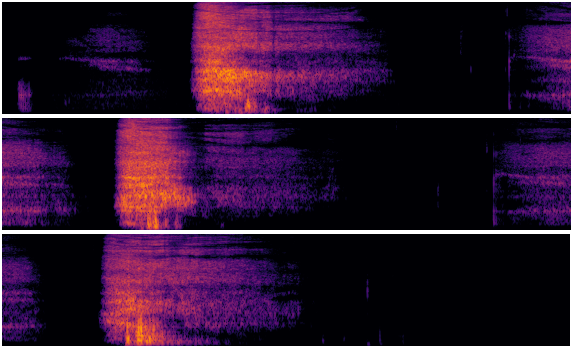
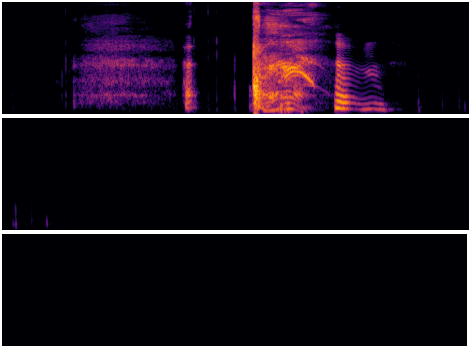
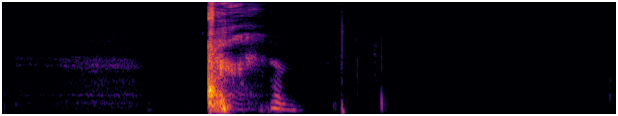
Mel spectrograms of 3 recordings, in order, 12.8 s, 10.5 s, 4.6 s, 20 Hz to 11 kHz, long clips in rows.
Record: {"exhalation_length": "12.8 s", "exhalation_amplitude": 28016, "exhalation_signal_mean_std_ratio": 0.31, "cough_length": "10.5 s", "cough_amplitude": 32768, "cough_signal_mean_std_ratio": 0.18, "three_cough_length": "4.6 s", "three_cough_amplitude": 32768, "three_cough_signal_mean_std_ratio": 0.16, "survey_phase": "beta (2021-08-13 to 2022-03-07)", "age": "45-64", "gender": "Female", "wearing_mask": "No", "symptom_none": true, "smoker_status": "Never smoked", "respiratory_condition_asthma": false, "respiratory_condition_other": false, "recruitment_source": "REACT", "submission_delay": "2 days", "covid_test_result": "Negative", "covid_test_method": "RT-qPCR"}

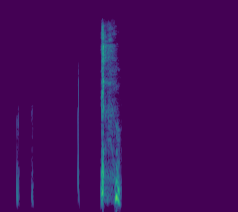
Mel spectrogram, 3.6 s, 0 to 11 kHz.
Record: {"cough_length": "3.6 s", "cough_amplitude": 28637, "cough_signal_mean_std_ratio": 0.15, "survey_phase": "beta (2021-08-13 to 2022-03-07)", "age": "45-64", "gender": "Female", "wearing_mask": "No", "symptom_cough_any": true, "symptom_new_continuous_cough": true, "symptom_sore_throat": true, "symptom_abdominal_pain": true, "symptom_headache": true, "symptom_onset": "4 days", "smoker_status": "Never smoked", "respiratory_condition_asthma": false, "respiratory_condition_other": false, "recruitment_source": "Test and Trace", "submission_delay": "1 day", "covid_test_result": "Positive", "covid_test_method": "RT-qPCR"}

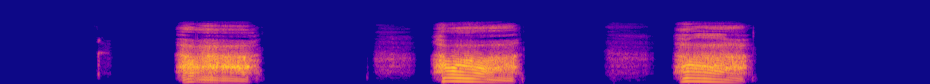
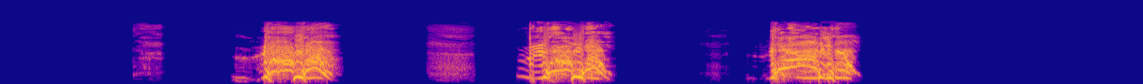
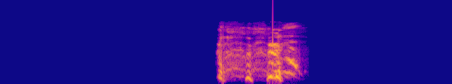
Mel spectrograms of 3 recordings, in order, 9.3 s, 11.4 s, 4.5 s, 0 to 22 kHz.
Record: {"exhalation_length": "9.3 s", "exhalation_amplitude": 29701, "exhalation_signal_mean_std_ratio": 0.41, "three_cough_length": "11.4 s", "three_cough_amplitude": 32767, "three_cough_signal_mean_std_ratio": 0.4, "cough_length": "4.5 s", "cough_amplitude": 27199, "cough_signal_mean_std_ratio": 0.25, "survey_phase": "beta (2021-08-13 to 2022-03-07)", "age": "65+", "gender": "Male", "wearing_mask": "No", "symptom_cough_any": true, "symptom_runny_or_blocked_nose": true, "symptom_sore_throat": true, "symptom_fatigue": true, "symptom_onset": "4 days", "smoker_status": "Never smoked", "respiratory_condition_asthma": false, "respiratory_condition_other": false, "recruitment_source": "Test and Trace", "submission_delay": "3 days", "covid_test_result": "Positive", "covid_test_method": "RT-qPCR", "covid_ct_value": 15.1, "covid_ct_gene": "ORF1ab gene", "covid_ct_mean": 15.4, "covid_viral_load": "9000000 copies/ml", "covid_viral_load_category": "High viral load (>1M copies/ml)"}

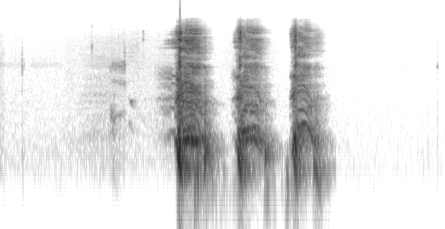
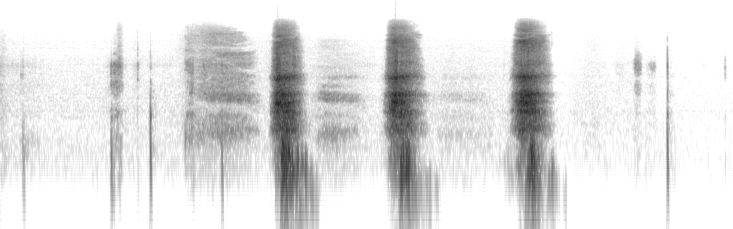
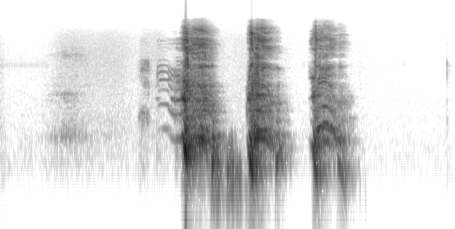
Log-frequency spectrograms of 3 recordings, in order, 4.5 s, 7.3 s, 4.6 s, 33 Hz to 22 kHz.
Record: {"cough_length": "4.5 s", "cough_amplitude": 32219, "cough_signal_mean_std_ratio": 0.3, "exhalation_length": "7.3 s", "exhalation_amplitude": 27764, "exhalation_signal_mean_std_ratio": 0.26, "three_cough_length": "4.6 s", "three_cough_amplitude": 32548, "three_cough_signal_mean_std_ratio": 0.31, "survey_phase": "beta (2021-08-13 to 2022-03-07)", "age": "45-64", "gender": "Male", "wearing_mask": "No", "symptom_cough_any": true, "symptom_new_continuous_cough": true, "symptom_runny_or_blocked_nose": true, "symptom_headache": true, "symptom_other": true, "symptom_onset": "2 days", "smoker_status": "Never smoked", "respiratory_condition_asthma": false, "respiratory_condition_other": false, "recruitment_source": "Test and Trace", "submission_delay": "1 day", "covid_test_result": "Positive", "covid_test_method": "RT-qPCR", "covid_ct_value": 27.4, "covid_ct_gene": "ORF1ab gene"}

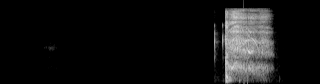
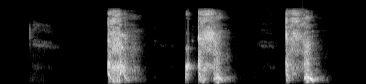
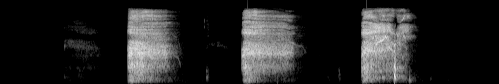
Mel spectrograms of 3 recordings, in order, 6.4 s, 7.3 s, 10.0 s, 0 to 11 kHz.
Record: {"cough_length": "6.4 s", "cough_amplitude": 32618, "cough_signal_mean_std_ratio": 0.28, "three_cough_length": "7.3 s", "three_cough_amplitude": 32767, "three_cough_signal_mean_std_ratio": 0.38, "exhalation_length": "10.0 s", "exhalation_amplitude": 31068, "exhalation_signal_mean_std_ratio": 0.4, "survey_phase": "beta (2021-08-13 to 2022-03-07)", "age": "65+", "gender": "Female", "wearing_mask": "No", "symptom_cough_any": true, "smoker_status": "Never smoked", "respiratory_condition_asthma": false, "respiratory_condition_other": false, "recruitment_source": "REACT", "submission_delay": "1 day", "covid_test_result": "Negative", "covid_test_method": "RT-qPCR"}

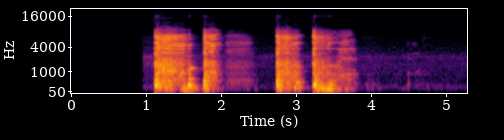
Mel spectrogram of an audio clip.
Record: {"three_cough_length": "5.3 s", "three_cough_amplitude": 28463, "three_cough_signal_mean_std_ratio": 0.37, "survey_phase": "alpha (2021-03-01 to 2021-08-12)", "age": "18-44", "gender": "Male", "wearing_mask": "No", "symptom_cough_any": true, "symptom_onset": "2 days", "smoker_status": "Never smoked", "respiratory_condition_asthma": true, "respiratory_condition_other": false, "recruitment_source": "Test and Trace", "submission_delay": "1 day", "covid_test_result": "Positive", "covid_test_method": "RT-qPCR"}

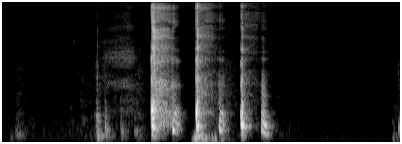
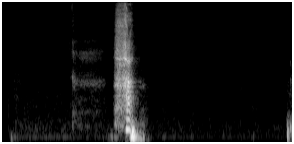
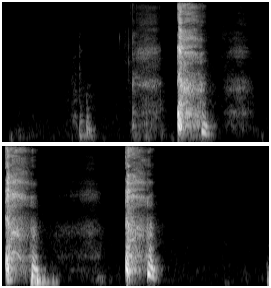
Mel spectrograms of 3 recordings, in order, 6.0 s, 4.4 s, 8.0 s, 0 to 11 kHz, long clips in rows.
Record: {"cough_length": "6.0 s", "cough_amplitude": 32767, "cough_signal_mean_std_ratio": 0.25, "exhalation_length": "4.4 s", "exhalation_amplitude": 19823, "exhalation_signal_mean_std_ratio": 0.21, "three_cough_length": "8.0 s", "three_cough_amplitude": 32768, "three_cough_signal_mean_std_ratio": 0.28, "survey_phase": "alpha (2021-03-01 to 2021-08-12)", "age": "18-44", "gender": "Female", "wearing_mask": "No", "symptom_headache": true, "smoker_status": "Never smoked", "respiratory_condition_asthma": false, "respiratory_condition_other": false, "recruitment_source": "Test and Trace", "submission_delay": "2 days", "covid_test_result": "Positive", "covid_test_method": "RT-qPCR", "covid_ct_value": 27.3, "covid_ct_gene": "N gene"}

